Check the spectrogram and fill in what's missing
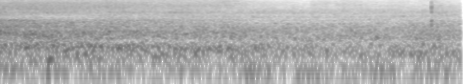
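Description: Ocean surf at Isle of Palms Beach washes in as a steady broadband roar, with wind buffeting the microphone, continuous and fairly loud throughout.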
